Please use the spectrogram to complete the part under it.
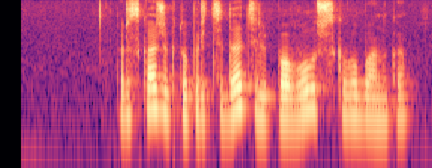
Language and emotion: Russian, neutral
